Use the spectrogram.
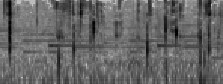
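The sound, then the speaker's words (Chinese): Someone bites into and chews fruit close up, with several crisp, moist crunches in an uneven rhythm at a quiet level. “来听我吃水果，来听我吃水果”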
